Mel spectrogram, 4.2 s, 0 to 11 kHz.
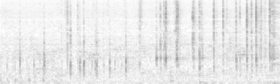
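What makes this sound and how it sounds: A hollow black plastic game controller has its buttons clicked with the thumbs, then is turned while fingertips and nails tap the shell. About nineteen short, dry clicks and taps are heard, each dying out almost at once, with a knocking tone around 1 kHz and faint bright edges over a quiet background.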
